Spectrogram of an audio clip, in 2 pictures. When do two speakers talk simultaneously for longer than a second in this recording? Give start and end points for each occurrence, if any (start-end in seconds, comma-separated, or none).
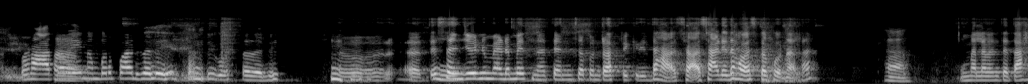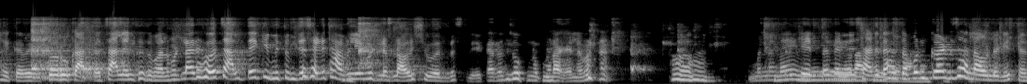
18.1-19.8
